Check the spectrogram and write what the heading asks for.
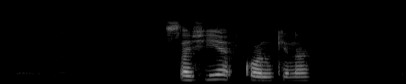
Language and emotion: Russian, neutral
